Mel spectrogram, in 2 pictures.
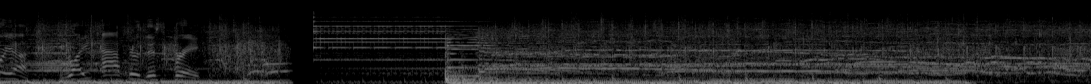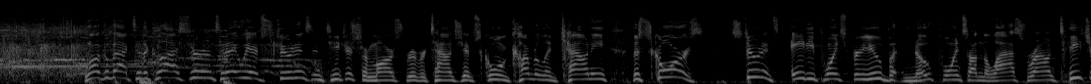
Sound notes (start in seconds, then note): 3.1 bell rings; 4.5 cheers and applause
